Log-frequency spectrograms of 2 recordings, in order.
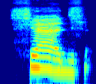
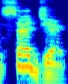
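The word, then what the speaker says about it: Šejić: His first name is Stepan, and you're supposed to pronounce his last name Shedge, like Sean Connery is saying it.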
